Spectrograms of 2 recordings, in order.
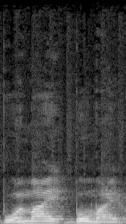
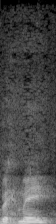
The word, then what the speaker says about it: boehmei: This is Brachypelma emilia and this is Brachypelma boehmei, or as majority of people in hobby pronounce it boehmei or something like that. But with Latin pronunciation that I use, they are called boehmei.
